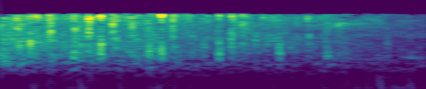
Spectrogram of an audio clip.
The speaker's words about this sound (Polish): Oklaski dla Klaudii, bardzo dobra obserwacja.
